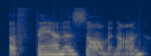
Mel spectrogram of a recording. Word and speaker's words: Aphanizomenon: It's Aphanizomenon floss aqua. So Panazoman. think of the word phenomenon, and I actually Oh, yeah.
